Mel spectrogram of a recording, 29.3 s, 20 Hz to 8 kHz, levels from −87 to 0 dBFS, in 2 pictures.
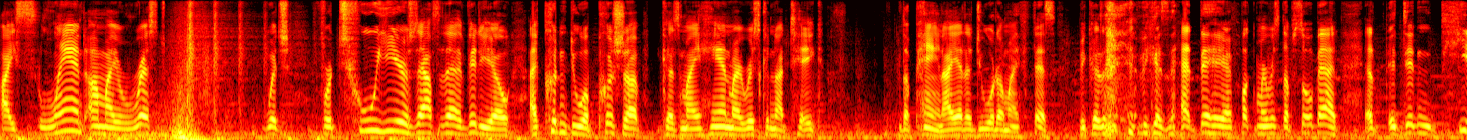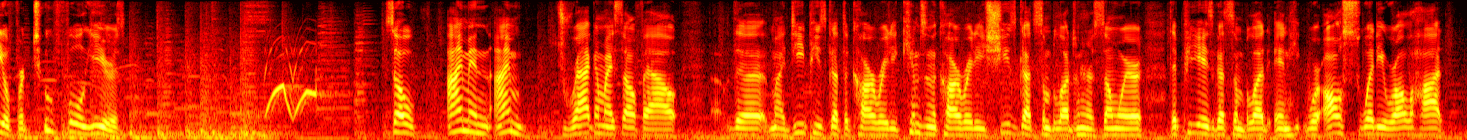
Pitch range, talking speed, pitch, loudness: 135-170 Hz, 185 wpm, 145 Hz, -19 LUFS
